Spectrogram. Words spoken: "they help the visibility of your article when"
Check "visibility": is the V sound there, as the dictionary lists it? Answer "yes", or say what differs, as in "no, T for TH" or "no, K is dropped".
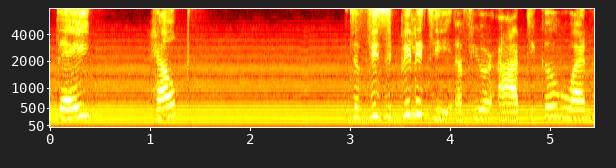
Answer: yes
